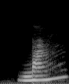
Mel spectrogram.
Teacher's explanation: Lá, high rising tone.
